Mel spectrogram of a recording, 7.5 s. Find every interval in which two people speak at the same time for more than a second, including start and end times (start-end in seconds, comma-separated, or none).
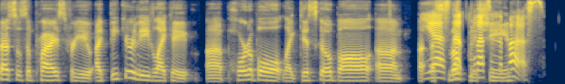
5.6-6.9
